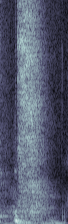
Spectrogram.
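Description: sneeze

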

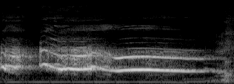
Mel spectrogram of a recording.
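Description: rooster crowing sound effect

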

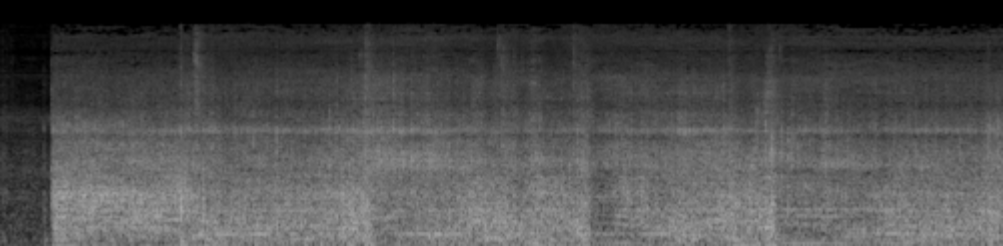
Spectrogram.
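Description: immersion blender running

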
